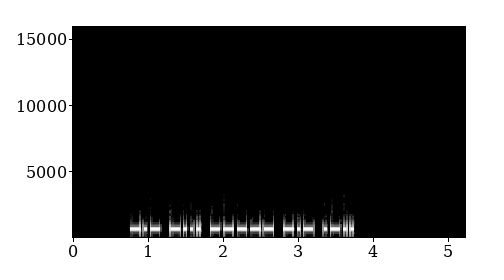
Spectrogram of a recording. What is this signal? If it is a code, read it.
Morse code, heard as a keyed tone, about 28 wpm, 700 Hz. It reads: KB0KL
